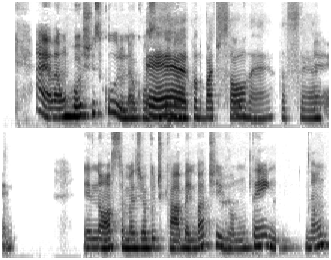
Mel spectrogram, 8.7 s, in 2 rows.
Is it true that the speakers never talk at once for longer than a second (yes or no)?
no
